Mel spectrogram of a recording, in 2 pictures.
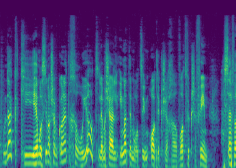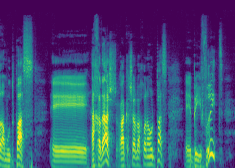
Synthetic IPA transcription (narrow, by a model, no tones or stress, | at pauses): pmudakːʰihe̞mosimaχʃavkominet̪ḁχaʁujo̞tle̞maʃalimate̞mʁo̞t͡simʔo̞tekʃelχaʁavo̞tvekʃafimhase̞feʁamudpas | ehaχadaʃʁakaχʃavlaːχʁonamud̚pasʔebeivʁit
